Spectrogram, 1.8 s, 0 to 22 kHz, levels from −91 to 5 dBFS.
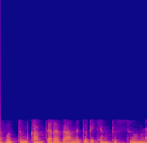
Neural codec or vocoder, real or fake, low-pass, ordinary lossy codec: codec, 16 kHz, 1.1 kbps, Voila-Tokenizer; fake; 3.6 kHz; none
